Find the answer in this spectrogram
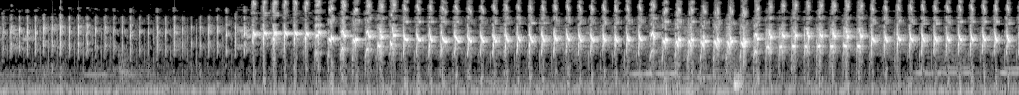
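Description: A lovebird sings a long, shrill, rapid chatter of high chirps, about four a second, that grows louder partway through and carries on without a break.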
